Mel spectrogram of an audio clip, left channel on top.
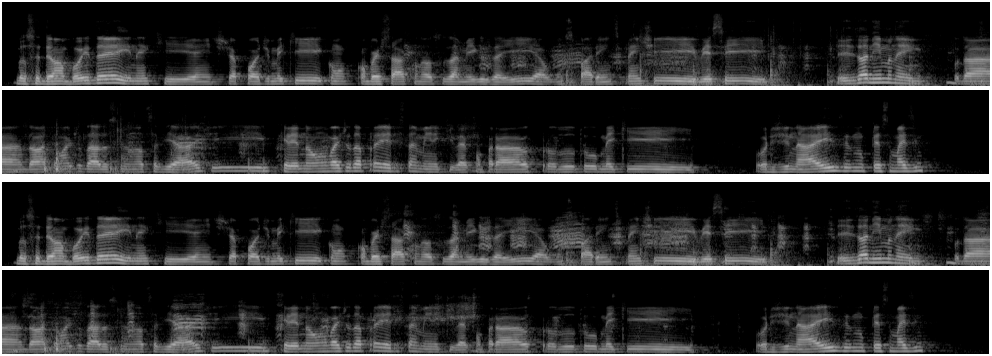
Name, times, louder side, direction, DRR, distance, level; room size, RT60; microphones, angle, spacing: voice 1, 0.1-7.7 8.4-9.2 9.5-16.8 17.4-19.1, left 1 dB, 10° left, 13 dB, 0.4 m, -30 dB
Laughter, 3.7-10.9 11.1-11.3 11.6-17.3, right 7 dB, 60° right, 0.5 m, -45 dB
Walk footsteps, 5.5-12.5, left 1 dB, 55° left, 1.1 m, -44 dB
19.5 x 15.0 x 2.4 m, 0.86 s
head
